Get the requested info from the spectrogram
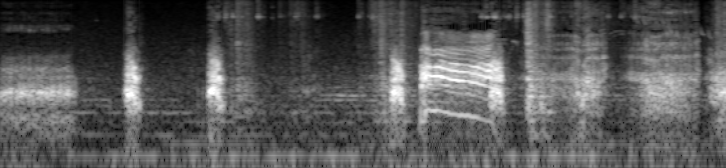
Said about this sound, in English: Now what? Shut up! Will you please stop barking?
